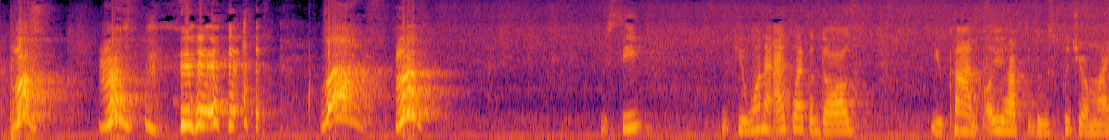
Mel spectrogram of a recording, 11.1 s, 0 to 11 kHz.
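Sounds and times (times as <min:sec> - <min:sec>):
dog-like bark: 0:00.1 - 0:01.4, 0:04.0 - 0:04.6.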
